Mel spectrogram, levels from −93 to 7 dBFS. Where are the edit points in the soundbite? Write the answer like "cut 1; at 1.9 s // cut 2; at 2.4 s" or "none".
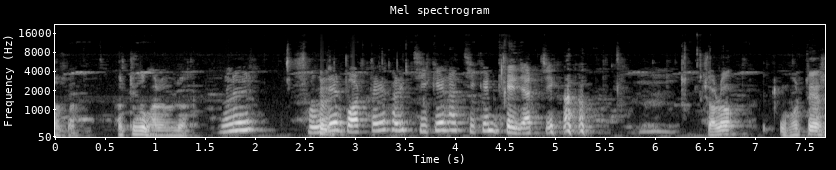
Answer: cut 1; at 1.6 s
